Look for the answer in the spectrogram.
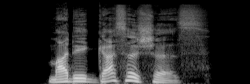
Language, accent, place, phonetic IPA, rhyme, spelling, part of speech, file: German, Germany, Berlin, [madəˈɡasɪʃəs], -asɪʃəs, madegassisches, adjective, De-madegassisches.ogg
- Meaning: strong/mixed nominative/accusative neuter singular of madegassisch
